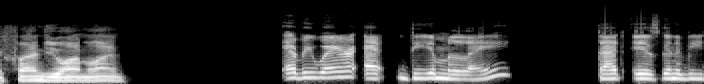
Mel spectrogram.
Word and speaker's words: Dia Malai: Everywhere at Dia Malay. That is going to be Diamalai, but that's on all platforms except for TikTok.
